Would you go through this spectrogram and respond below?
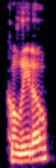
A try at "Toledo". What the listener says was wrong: Toledo with a T. Toledo.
